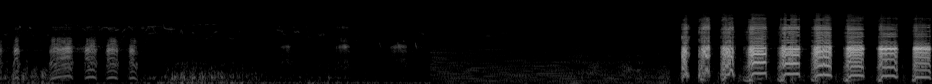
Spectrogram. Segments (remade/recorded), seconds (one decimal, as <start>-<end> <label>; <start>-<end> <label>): 0.0-5.7 recorded; 5.7-7.3 remade; 7.3-9.3 recorded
